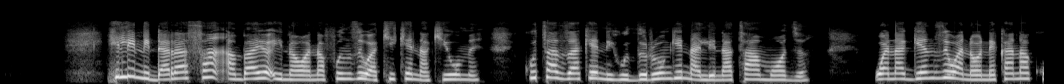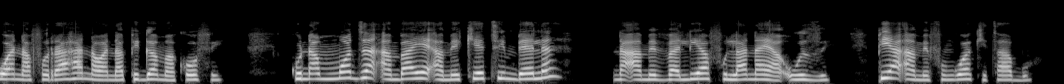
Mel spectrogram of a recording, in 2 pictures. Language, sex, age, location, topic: Swahili, female, 25-35, Nairobi, education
